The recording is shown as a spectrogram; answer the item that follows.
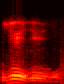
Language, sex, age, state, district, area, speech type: Hindi, male, 45-60, Madhya Pradesh, Ujjain, urban, conversation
